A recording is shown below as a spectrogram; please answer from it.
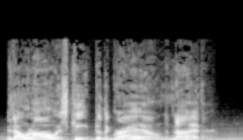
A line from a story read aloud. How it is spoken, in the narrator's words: came in Hank's slow, heavy drawl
